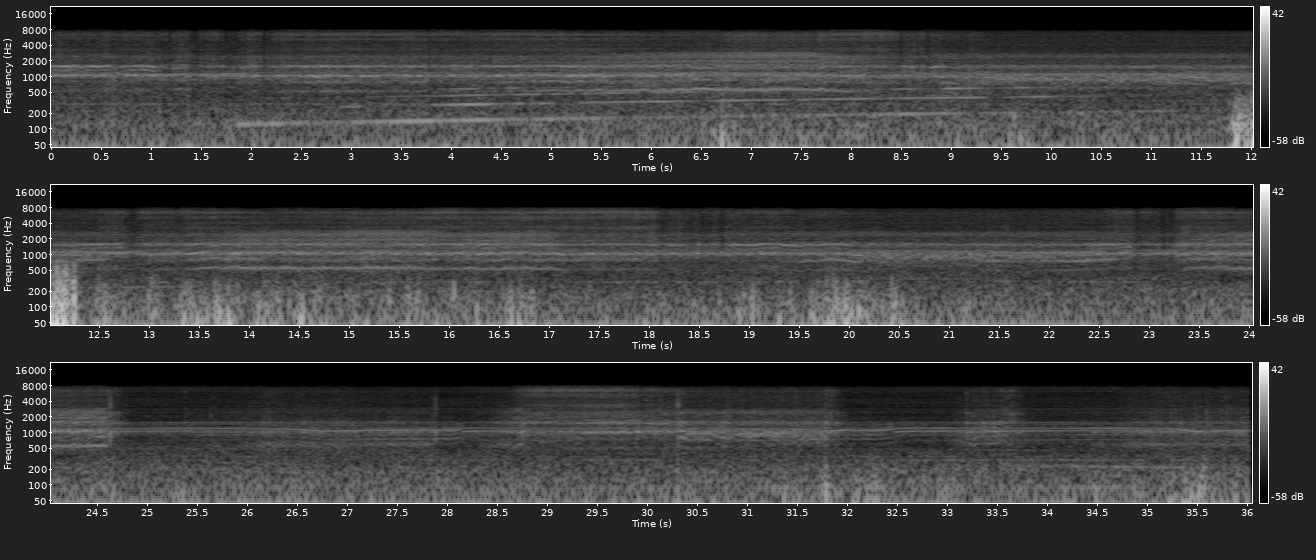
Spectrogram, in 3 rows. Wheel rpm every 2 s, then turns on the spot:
70, 70, 70, 70, 70, 70, 70, 70, 70, 70, 70, 70, 30, 10, 40, 60, 20, 10.
24-28 32-36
